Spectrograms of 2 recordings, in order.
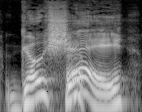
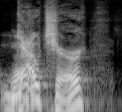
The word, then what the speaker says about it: Gaucher: I want to point out that you have a disease that I consider the Stephen Colbert disease because it looks different than it's pronounced and it's quite French. Gaucher looks like Goucher.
